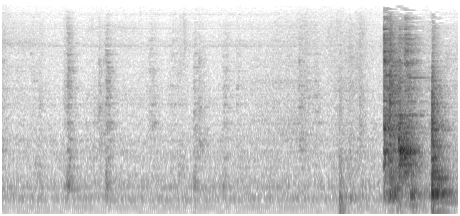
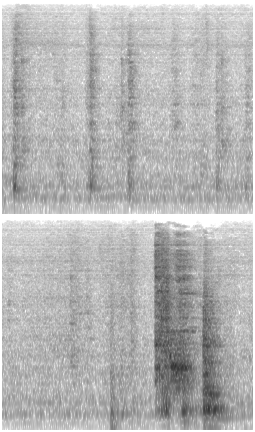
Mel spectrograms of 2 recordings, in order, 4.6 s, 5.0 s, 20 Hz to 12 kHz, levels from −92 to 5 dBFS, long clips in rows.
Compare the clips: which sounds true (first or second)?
first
